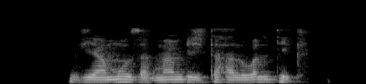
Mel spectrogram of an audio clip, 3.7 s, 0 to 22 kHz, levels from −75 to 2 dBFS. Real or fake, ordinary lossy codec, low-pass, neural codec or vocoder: real; MP3, 32 kbps; 5.4 kHz; none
